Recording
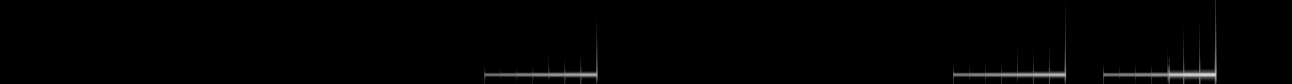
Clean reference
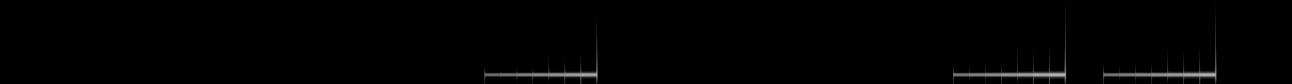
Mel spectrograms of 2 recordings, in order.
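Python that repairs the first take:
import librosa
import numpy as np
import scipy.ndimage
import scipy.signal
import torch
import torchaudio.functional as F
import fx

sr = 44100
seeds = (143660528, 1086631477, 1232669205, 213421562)

y = fx.fix_interpolate(x, sr, at_s=(2.91, 6.59, 7.07), length_ms=15.0)
y = fx.gain(y, sr, db=fx.steps((0.0, 0.0), (11.69, -11.0)))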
